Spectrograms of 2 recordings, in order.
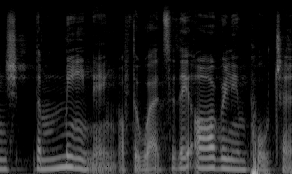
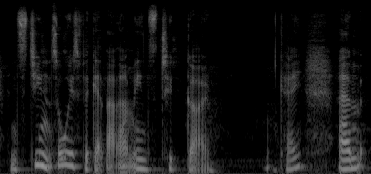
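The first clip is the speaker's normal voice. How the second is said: ordinary talk, nothing marked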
